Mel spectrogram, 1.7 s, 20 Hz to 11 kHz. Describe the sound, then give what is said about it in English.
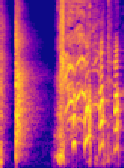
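A single sharp, loud clap from several hands at once on a count of three, slightly ragged, with a short ringing decay, then a burst of overlapping excited voices. “Let's, well, okay, let's clap. Let's clap. Okay, 1, 2, 3.”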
